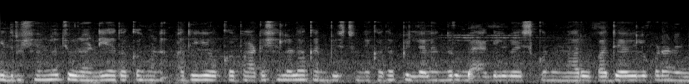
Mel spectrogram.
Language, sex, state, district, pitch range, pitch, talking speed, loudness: Telugu, female, Andhra Pradesh, Krishna, 190-205 Hz, 200 Hz, 155 wpm, -17 LUFS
